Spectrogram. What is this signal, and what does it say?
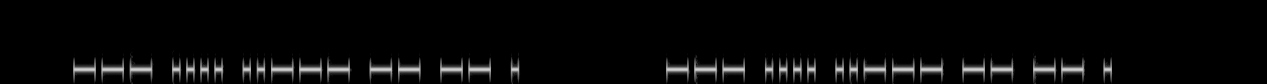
Morse code, heard as a keyed tone, about 17 wpm, 700 Hz. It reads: OH2MME OH2MME
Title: DXCC-100 Call Signs - 6 Characters - Repeated 3x - 17wpm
